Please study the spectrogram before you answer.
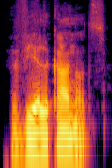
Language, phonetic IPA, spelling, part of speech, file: Polish, [vʲjɛlˈkãnɔt͡s], Wielkanoc, noun, Pl-Wielkanoc.ogg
